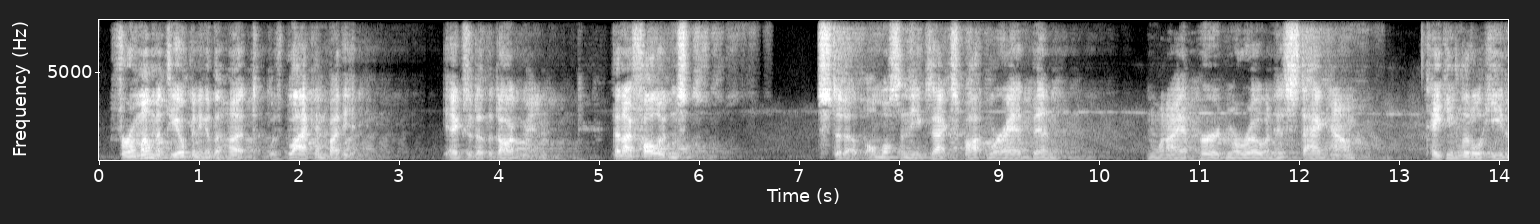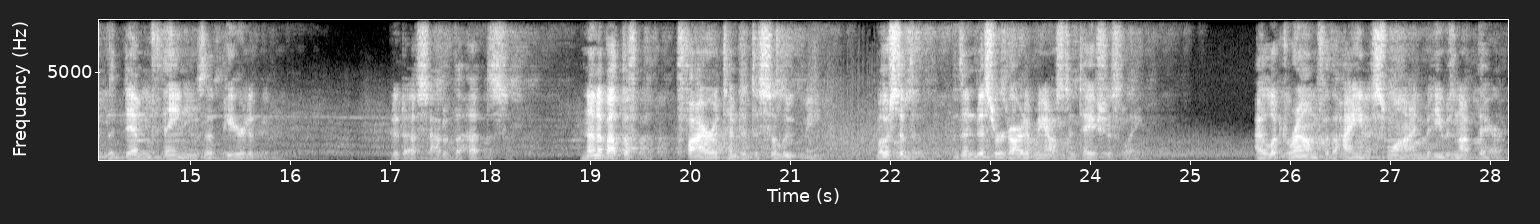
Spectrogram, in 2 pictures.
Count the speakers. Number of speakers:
one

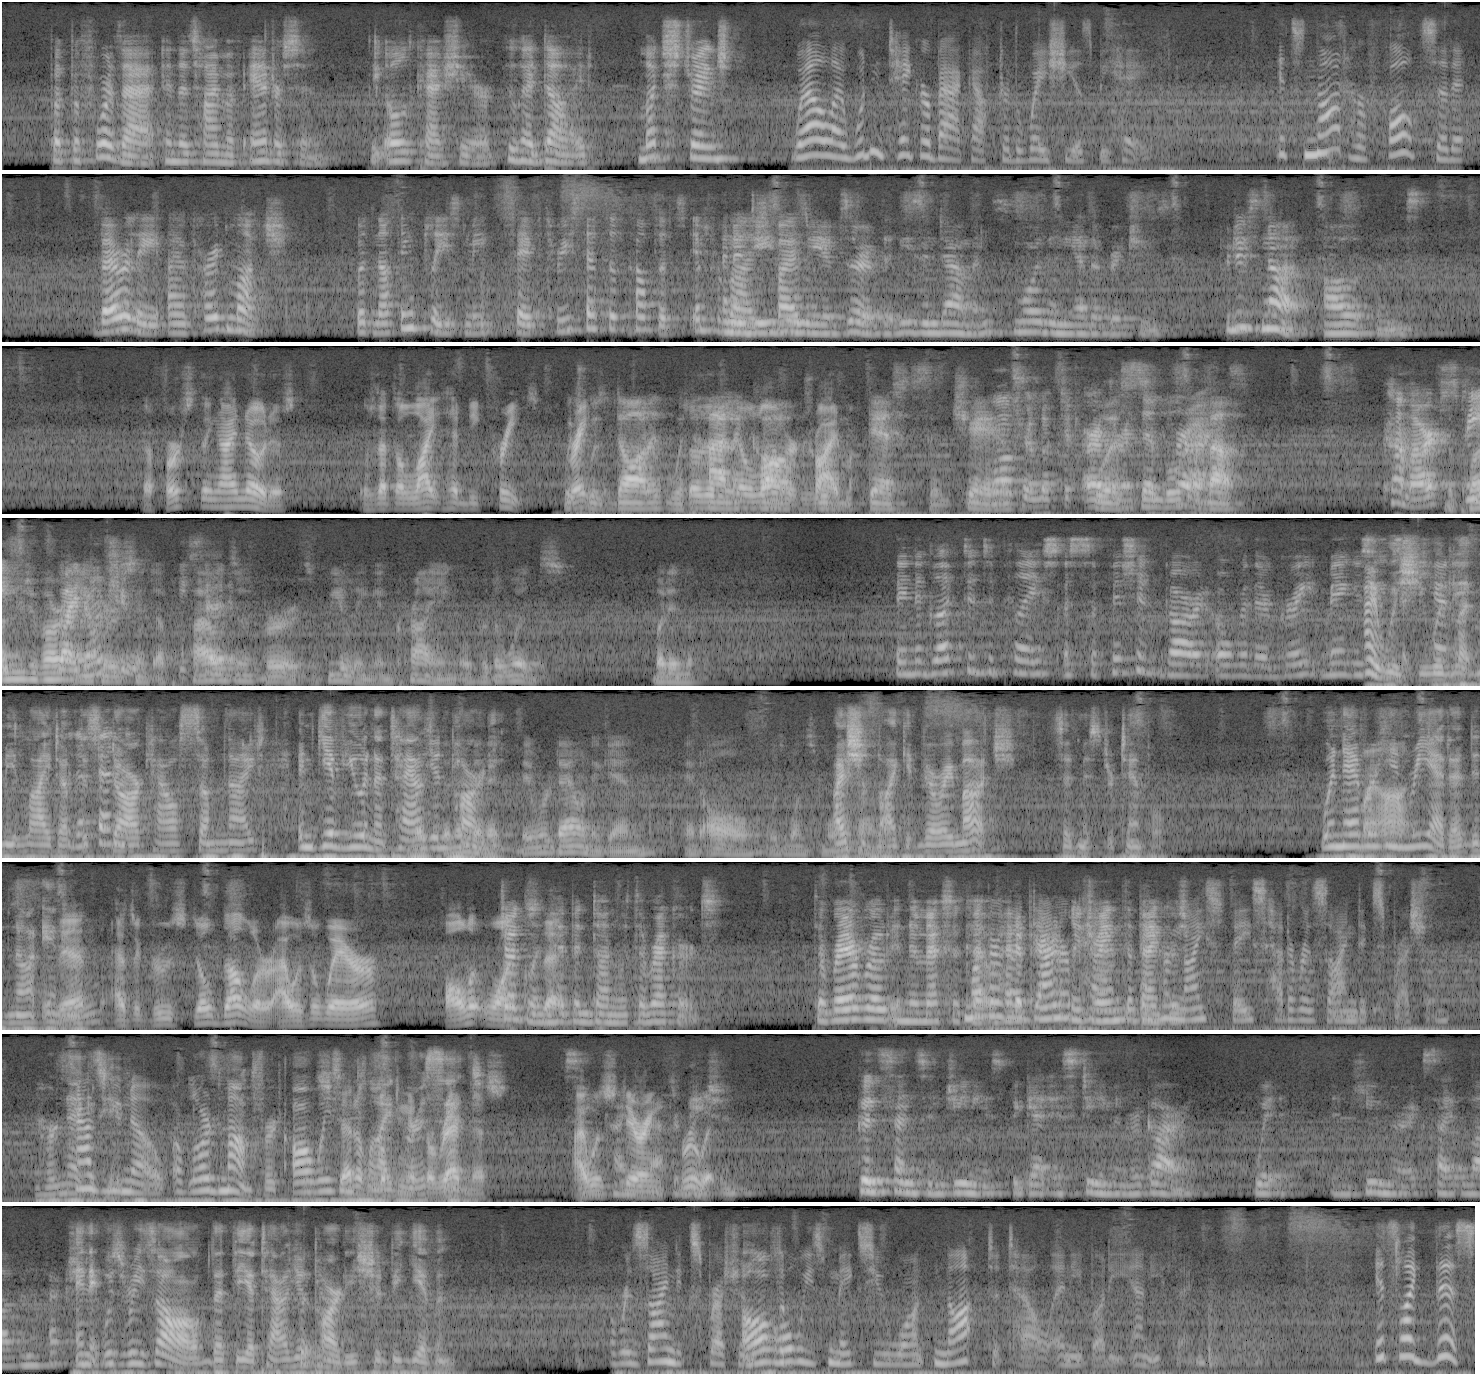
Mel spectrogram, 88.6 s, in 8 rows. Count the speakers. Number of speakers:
ten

